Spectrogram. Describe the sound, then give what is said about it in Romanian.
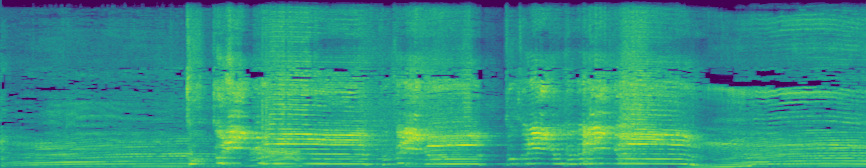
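A herd of oxen and cows moos loudly, long drawn-out lowing calls overlapping one another for several seconds, like a herd bellowing together with no one speaking. “Vezeteul iarăși ia cucoșul și îl zvârle în cireadă.”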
